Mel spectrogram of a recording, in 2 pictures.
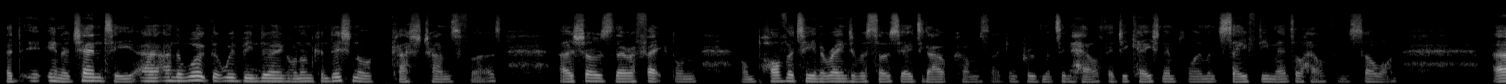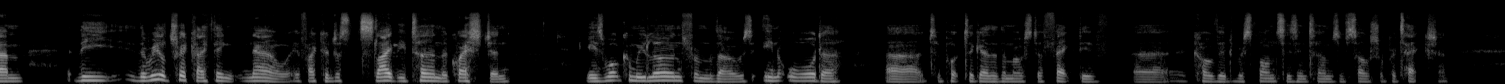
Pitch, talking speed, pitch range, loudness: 140 Hz, 155 wpm, 130-165 Hz, -35 LUFS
